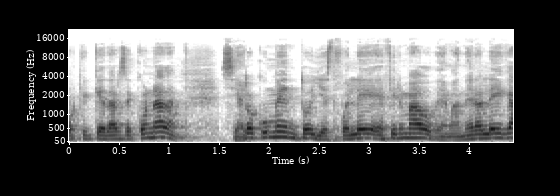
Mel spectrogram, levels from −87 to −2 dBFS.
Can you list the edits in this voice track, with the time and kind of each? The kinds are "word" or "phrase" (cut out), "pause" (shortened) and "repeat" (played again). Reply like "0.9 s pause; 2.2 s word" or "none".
1.8 s word; 2.7 s word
